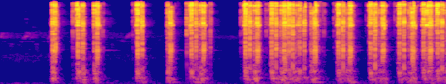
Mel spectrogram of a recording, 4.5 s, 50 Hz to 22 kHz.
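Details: 1977 Chevy LUV starter, off a truck that sat 18 years, bench tested: rough rattling clatter in uneven bursts each time it is energised; broken starter nose housing.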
